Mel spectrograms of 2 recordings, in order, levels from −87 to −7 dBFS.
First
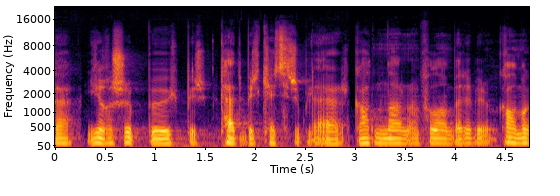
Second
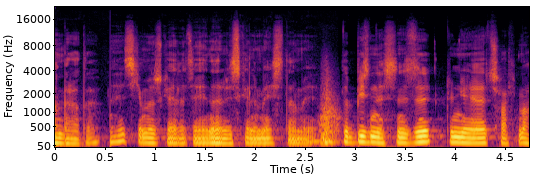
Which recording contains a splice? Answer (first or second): second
